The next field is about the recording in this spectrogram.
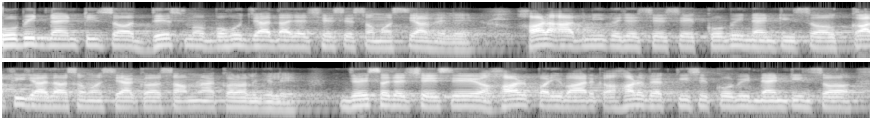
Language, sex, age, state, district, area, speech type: Maithili, male, 18-30, Bihar, Darbhanga, urban, spontaneous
